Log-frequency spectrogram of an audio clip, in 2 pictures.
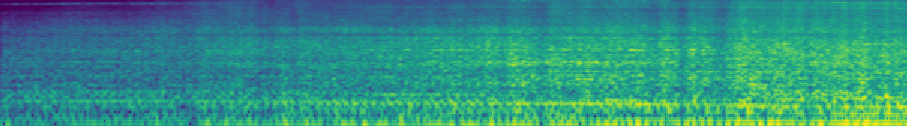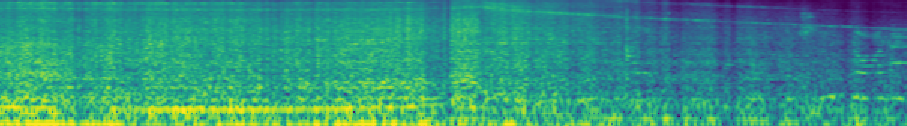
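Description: Semi tractor's diesel engine running as the truck passes close, growing louder toward the middle. About nine seconds in there is a short air hiss, followed by a thin high whine that falls slowly in pitch.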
